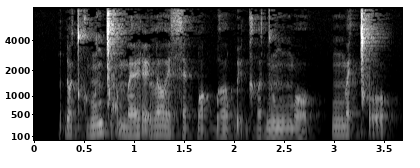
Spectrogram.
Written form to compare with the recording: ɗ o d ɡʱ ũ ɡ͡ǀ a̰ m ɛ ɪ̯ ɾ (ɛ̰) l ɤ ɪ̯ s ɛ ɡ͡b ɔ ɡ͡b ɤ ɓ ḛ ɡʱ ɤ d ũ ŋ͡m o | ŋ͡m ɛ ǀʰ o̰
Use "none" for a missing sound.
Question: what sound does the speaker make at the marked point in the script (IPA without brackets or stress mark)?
ḛ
